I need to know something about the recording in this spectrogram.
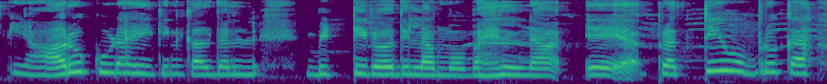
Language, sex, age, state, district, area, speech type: Kannada, female, 18-30, Karnataka, Tumkur, urban, spontaneous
